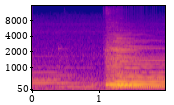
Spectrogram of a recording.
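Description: Acoustic guitar: an open A minor chord rings and fades, then about a second in a fresh strum changes the chord, the move from A minor to C in an Am–C–G–Am progression.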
